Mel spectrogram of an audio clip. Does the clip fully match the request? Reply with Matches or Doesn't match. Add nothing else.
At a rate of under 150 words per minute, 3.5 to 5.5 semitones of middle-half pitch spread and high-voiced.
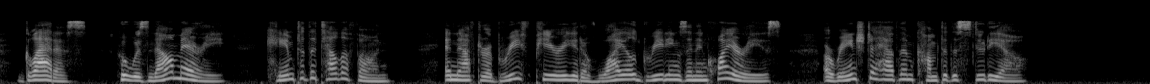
Matches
